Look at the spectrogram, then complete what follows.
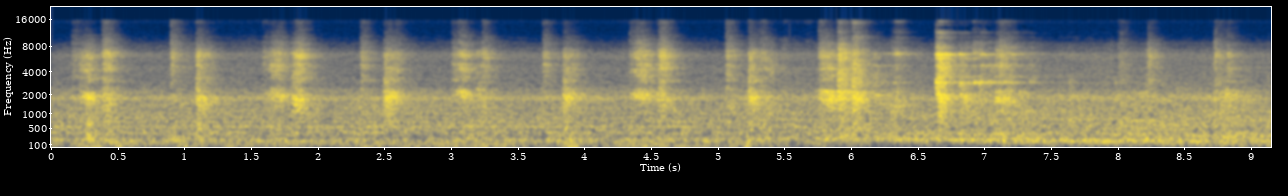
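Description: Kitchen counter food-preparation sounds: short, irregular scrapes and rustles about one or two a second, with a sharper clink that rings briefly about two-thirds of the way through.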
